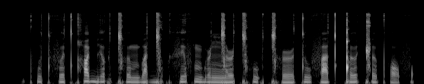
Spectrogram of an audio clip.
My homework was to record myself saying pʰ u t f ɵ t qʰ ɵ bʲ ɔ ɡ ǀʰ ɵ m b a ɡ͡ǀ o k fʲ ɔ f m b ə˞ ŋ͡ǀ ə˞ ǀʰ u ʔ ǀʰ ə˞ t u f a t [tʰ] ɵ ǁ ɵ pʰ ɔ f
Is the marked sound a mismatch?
yes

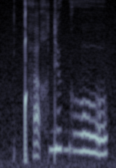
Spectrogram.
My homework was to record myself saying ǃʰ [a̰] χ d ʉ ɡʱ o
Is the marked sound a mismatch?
no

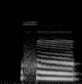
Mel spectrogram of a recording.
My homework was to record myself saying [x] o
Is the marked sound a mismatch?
no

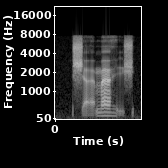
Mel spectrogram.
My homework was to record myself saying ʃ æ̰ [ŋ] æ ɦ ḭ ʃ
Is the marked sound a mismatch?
yes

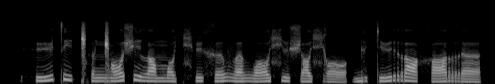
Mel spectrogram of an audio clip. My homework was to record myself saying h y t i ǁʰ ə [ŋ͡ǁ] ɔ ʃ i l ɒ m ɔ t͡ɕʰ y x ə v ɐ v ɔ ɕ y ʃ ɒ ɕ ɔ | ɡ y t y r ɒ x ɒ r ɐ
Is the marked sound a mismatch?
no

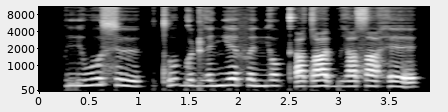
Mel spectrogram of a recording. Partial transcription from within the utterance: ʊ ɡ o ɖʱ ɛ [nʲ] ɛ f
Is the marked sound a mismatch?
no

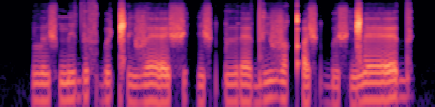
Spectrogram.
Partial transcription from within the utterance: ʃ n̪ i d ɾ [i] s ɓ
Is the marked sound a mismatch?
yes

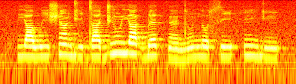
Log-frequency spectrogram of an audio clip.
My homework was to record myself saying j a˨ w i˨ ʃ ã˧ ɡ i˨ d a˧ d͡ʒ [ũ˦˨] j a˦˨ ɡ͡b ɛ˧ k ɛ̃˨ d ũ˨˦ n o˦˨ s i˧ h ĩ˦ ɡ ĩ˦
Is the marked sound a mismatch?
yes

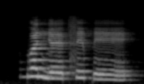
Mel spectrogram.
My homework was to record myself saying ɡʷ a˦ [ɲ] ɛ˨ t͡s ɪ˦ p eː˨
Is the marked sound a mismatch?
no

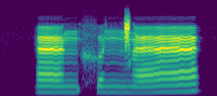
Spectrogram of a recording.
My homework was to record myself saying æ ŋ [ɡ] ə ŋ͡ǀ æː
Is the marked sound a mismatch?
yes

